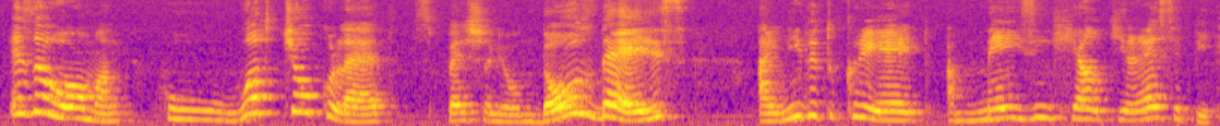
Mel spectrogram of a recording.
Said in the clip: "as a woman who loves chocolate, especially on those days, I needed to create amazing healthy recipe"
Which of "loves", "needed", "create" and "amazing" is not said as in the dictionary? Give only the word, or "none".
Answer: loves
